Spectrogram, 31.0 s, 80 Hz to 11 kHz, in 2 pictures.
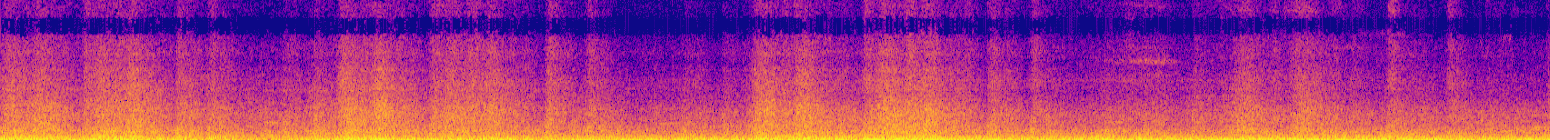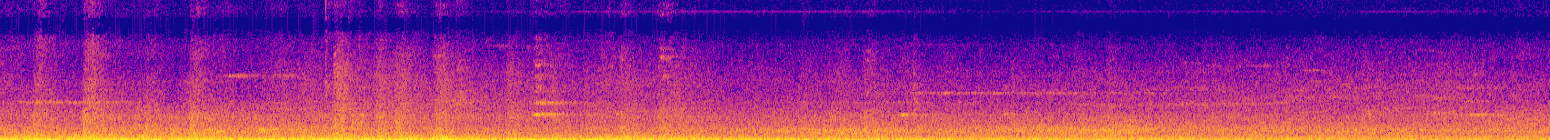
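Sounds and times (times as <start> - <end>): heavy train rumble: 0.0 - 31.0
train wheels squealing: 11.1 - 13.4, 14.9 - 19.3, 20.8 - 21.6, 24.1 - 31.0.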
